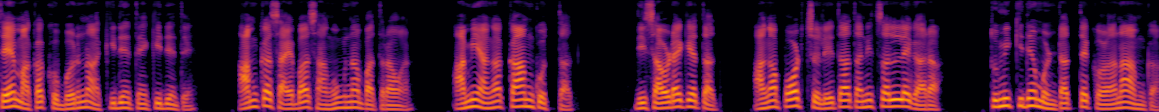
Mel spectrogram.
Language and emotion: Goan Konkani, neutral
